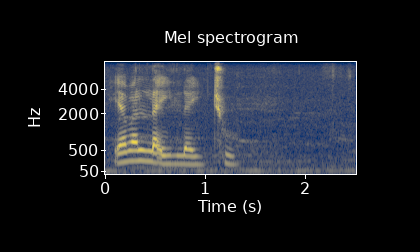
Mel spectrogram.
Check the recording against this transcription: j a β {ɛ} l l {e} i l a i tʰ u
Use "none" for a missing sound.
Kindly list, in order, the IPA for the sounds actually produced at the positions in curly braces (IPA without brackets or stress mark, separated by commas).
a, a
